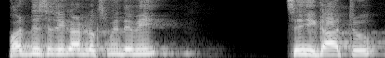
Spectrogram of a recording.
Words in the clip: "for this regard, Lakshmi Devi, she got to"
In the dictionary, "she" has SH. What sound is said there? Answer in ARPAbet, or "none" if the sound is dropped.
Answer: S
